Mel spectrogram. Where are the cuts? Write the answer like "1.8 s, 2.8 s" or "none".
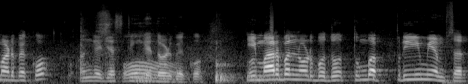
none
